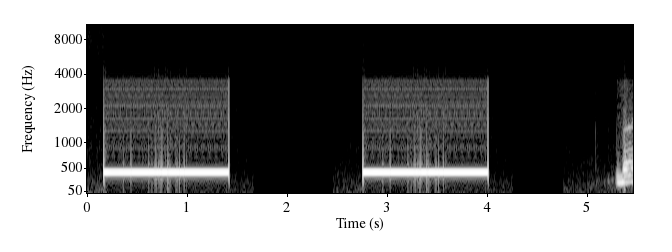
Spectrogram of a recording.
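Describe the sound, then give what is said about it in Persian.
Two long, steady electronic ringback tones sound about 1.3 seconds each with silence between them, loud like over a phone line, before a voice begins at the end, as Radio Azadi calls a person searching for a missing relative. “بنابراین ما هم کوشش کردیم که از طرف خود به کسانی که در جستجوی گم شده خود هستند تلفن کنیم و با ایشان صحبت بکنیم و صحبتشان را ثبت و نشر نماییم.”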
